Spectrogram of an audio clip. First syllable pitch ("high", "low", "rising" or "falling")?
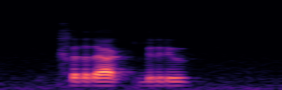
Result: low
